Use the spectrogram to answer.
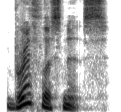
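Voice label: "breathlessness", British English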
